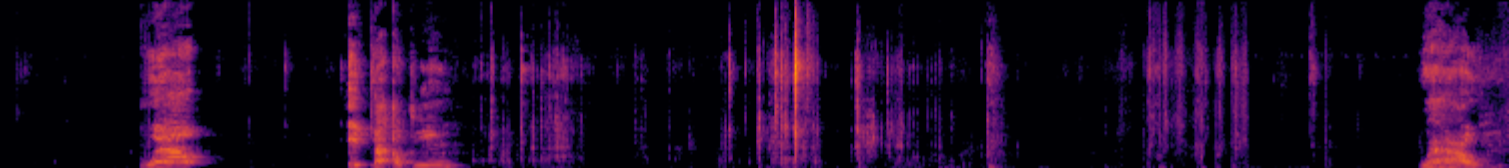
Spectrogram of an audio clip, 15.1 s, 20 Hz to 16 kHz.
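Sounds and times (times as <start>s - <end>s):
plastic toy train clicks and clatter: 4.8s - 9.6s.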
